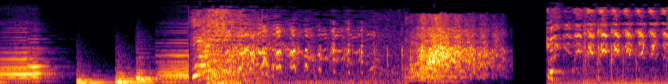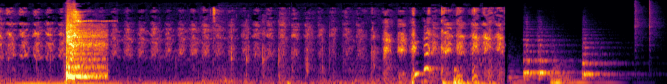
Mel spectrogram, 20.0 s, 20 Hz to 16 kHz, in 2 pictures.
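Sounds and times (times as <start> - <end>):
people laughing: 2.9 - 17.6.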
